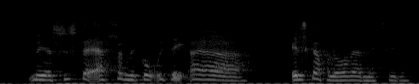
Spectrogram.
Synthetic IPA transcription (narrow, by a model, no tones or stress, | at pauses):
menjɑ̈ɪsynsd̥eæɐsɒ̽ne̝nɡ̥o̝̰ːid̥e̝̰ːʔɒ̽jɑ̈ɪ | elsɡ̥ɐæfoːlɒʊɐʋæːɐmet͡sʰe̝d̥e̝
